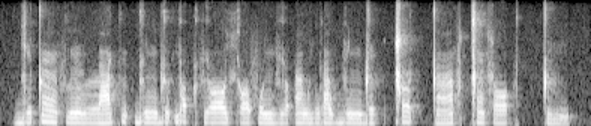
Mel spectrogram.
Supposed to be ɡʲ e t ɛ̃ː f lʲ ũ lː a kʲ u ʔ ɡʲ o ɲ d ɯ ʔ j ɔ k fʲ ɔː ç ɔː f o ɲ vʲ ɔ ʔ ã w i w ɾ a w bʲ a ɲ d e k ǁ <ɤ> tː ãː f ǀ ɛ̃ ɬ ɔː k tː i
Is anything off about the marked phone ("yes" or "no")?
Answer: no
